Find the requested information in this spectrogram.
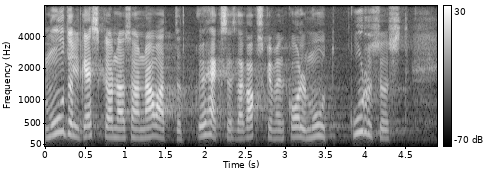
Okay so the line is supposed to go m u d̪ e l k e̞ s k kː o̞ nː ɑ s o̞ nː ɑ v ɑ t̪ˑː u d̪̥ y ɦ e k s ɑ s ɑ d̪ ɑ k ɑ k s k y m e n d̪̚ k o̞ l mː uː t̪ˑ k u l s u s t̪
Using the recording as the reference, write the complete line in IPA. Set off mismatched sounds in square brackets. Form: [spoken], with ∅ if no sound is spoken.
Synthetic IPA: m [uː] d̪ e l k e̞ s k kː o̞ nː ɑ s o̞ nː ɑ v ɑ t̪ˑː u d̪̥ y ɦ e k s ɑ s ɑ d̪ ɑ k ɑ k s k y m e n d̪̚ k o̞ l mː uː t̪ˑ k u [r] s u s t̪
